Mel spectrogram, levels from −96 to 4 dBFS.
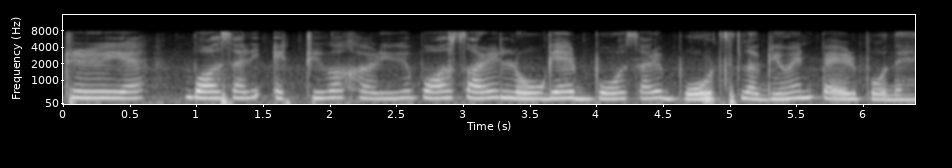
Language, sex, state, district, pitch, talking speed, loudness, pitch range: Hindi, female, Rajasthan, Jaipur, 255 Hz, 170 wpm, -17 LUFS, 235-265 Hz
